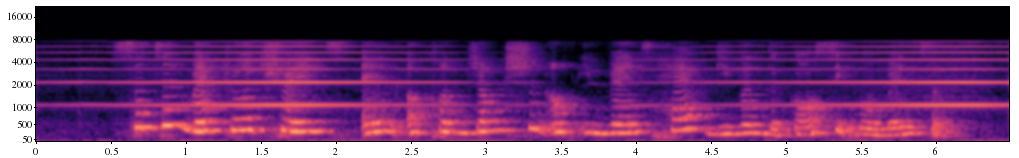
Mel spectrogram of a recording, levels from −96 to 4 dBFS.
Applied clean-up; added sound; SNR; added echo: none; Bowed string instrument; 4 dB; reverberation time 0.9 s.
